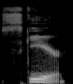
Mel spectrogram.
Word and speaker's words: Skyr: Greek yogurt's close cousin that almost nobody is talking about, and that is Sky, Skyr, pronounced skier.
